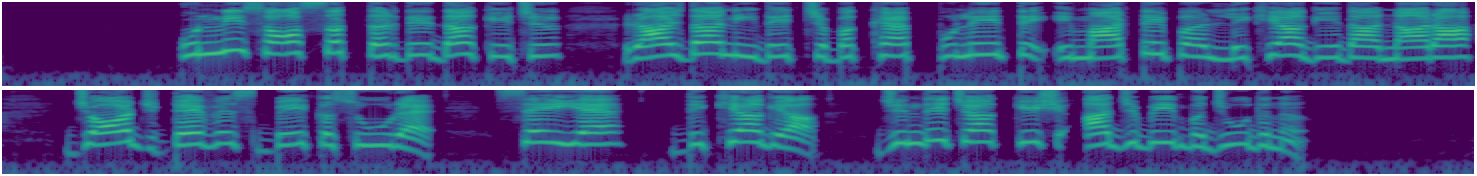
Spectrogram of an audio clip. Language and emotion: Dogri, neutral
